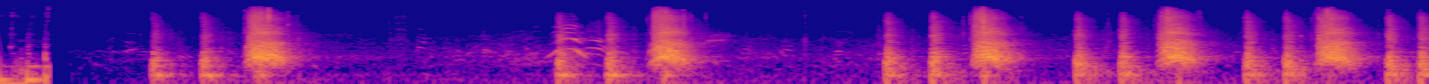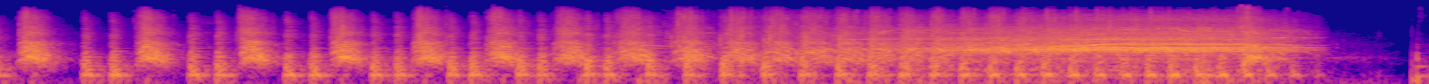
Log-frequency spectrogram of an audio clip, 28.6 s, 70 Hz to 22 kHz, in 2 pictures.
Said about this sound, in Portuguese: Entretanto, não podemos encerrar esta edição de 2018 sem mencionar a querida torcida islandesa, que fizeram um espetáculo nos estádios com seu famoso grito viking.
